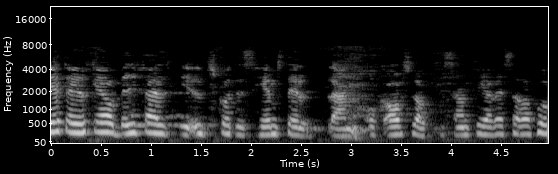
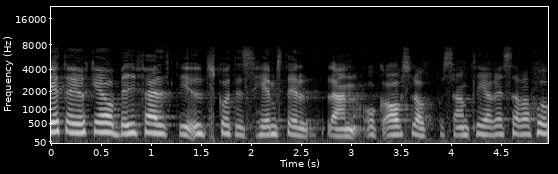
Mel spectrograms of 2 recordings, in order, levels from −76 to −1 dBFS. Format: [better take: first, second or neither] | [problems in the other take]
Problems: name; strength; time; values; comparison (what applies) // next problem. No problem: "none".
second | noise reduction (classical method WPE with log-MMSE)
